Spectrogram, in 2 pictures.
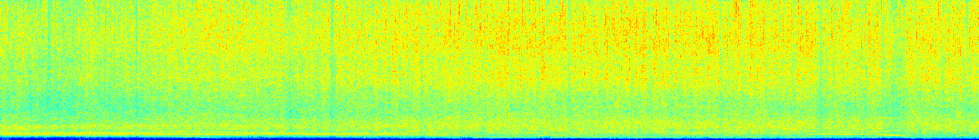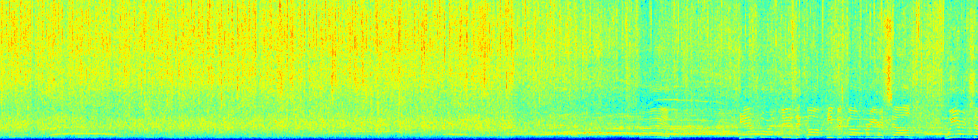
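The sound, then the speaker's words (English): An audience at a live show in Canada claps steadily and loudly for a fan of the show, a dense, continuous wash of applause with scattered cheers and whoops rising near the end. “If you guys could just bring your hands together for a fan of the show”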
